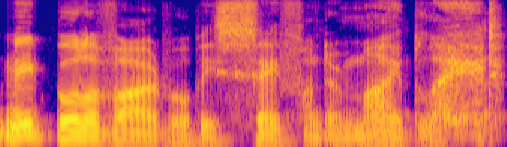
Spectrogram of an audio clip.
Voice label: eng menu tap; Black Pudding

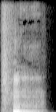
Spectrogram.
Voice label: touch, en; Cookie Run

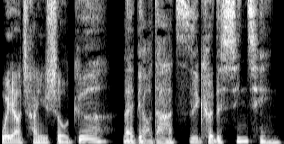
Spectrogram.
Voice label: loading, zh-hant

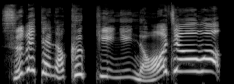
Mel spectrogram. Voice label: upgrade, ja; cookie run

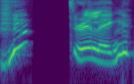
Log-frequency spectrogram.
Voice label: upgrade, en; cookie run

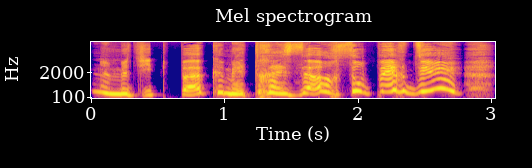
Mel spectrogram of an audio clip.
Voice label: defeat, fr; cookie run

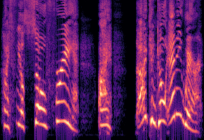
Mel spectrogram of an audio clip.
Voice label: level up, en; Cookie Run

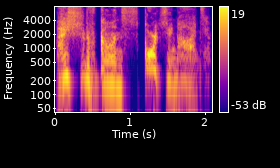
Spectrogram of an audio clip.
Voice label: defeat, en; Cookie Run

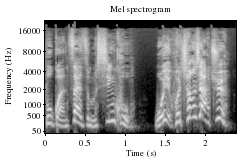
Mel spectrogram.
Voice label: loading, zh-hant; cookierunwiki

